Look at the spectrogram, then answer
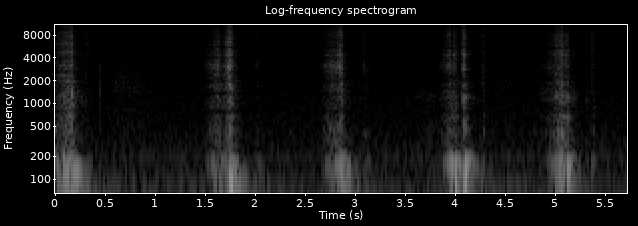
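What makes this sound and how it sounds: A white plastic stick drags lines through fine sand in a small hexagonal zen garden tray. Five separate soft, gritty scrapes are heard, each a low rumbling rub with a bright, hissy edge, separated by near silence.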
